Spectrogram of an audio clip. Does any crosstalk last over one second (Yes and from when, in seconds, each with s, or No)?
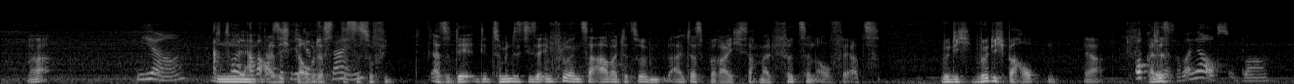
Yes, from 2.1 s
